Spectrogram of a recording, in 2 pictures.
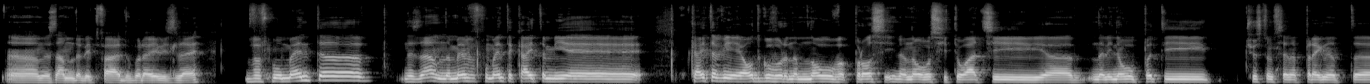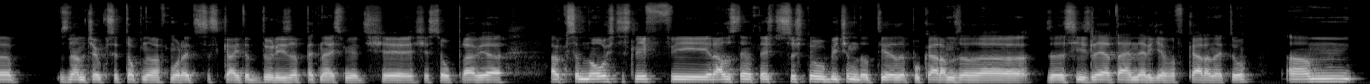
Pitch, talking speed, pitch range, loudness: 115 Hz, 175 wpm, 105-130 Hz, -17 LUFS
